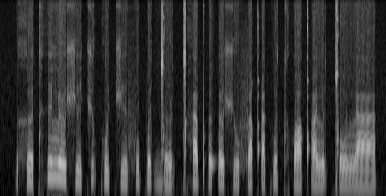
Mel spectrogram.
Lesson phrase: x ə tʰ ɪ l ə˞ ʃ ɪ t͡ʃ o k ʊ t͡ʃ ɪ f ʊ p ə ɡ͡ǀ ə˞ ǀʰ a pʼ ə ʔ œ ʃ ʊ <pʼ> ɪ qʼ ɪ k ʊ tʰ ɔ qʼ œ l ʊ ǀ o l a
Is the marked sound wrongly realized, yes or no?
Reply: yes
